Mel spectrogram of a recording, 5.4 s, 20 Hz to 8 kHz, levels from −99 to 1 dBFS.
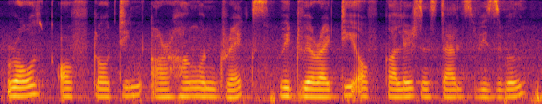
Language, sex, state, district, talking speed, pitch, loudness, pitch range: English, female, Arunachal Pradesh, Lower Dibang Valley, 155 wpm, 170 Hz, -19 LUFS, 165-175 Hz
